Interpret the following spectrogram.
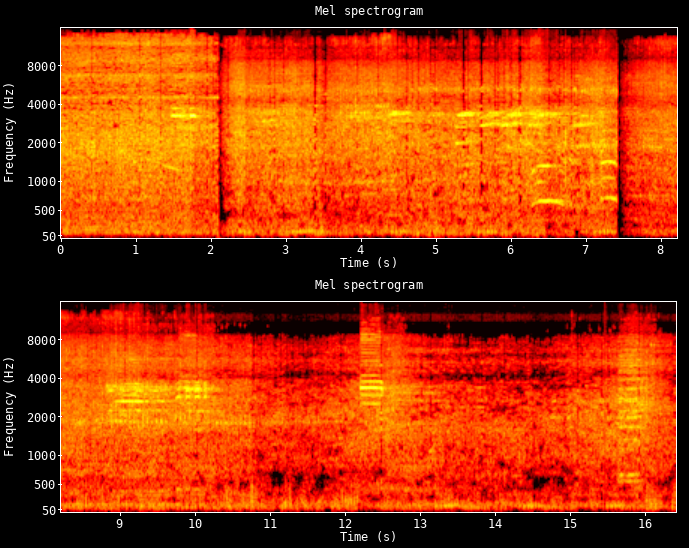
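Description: Outdoor town ambience: steady traffic noise with faint background voices. It cuts out briefly twice, about two seconds and seven and a half seconds in.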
